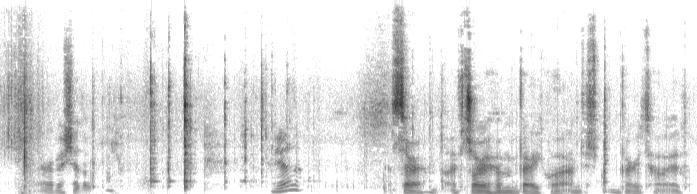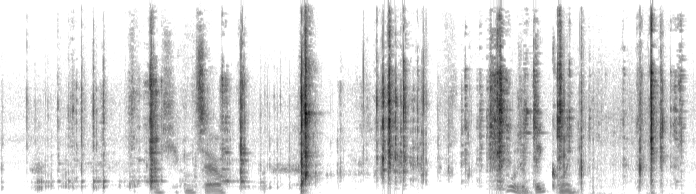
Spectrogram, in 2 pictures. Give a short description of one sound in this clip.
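A plastic tin clicks and rattles in a young man's hands.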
